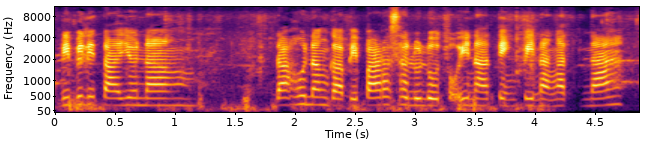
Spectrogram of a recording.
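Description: A woman's voice: a little high, little pitch movement, moderate pace, background noise. A middle-aged woman narrating a casual walking vlog outdoors in a farm field, talking politely and chattily with frequent fillers into a phone on a selfie stick. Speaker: vlogger.

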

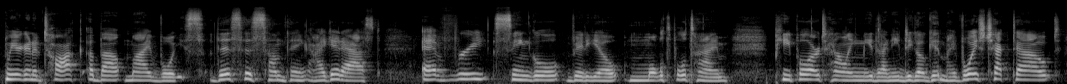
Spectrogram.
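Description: Raspy-voiced woman chatting casually. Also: medium pitch, moderate pace. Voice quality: raspy, crackly voice. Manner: chatty, rambling, with frequent fillers and laughs. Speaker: homemaking vlogger. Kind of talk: casual voice-over chat.

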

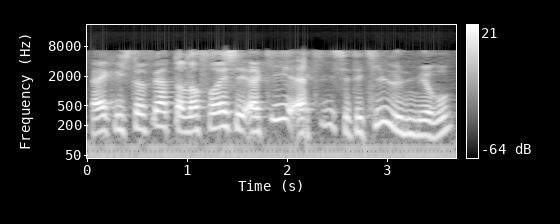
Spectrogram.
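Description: A man's voice: on the high side, expressive, normal speed, mellow, husky. A man making casual, slangy prank-call banter on a live stream, with a cheeky manner. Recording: dull lo-fi live stream audio.

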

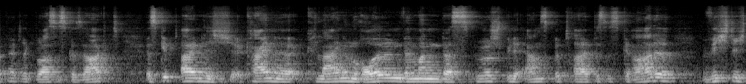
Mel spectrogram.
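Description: Man giving a speech in an echoey room. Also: mid-range voice. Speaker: producer, director and author accepting an award on behalf of an actor. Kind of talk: acceptance speech. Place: small indoor event stage at a lectern. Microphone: far camera in the audience. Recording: echoey stage room, distant camera, faint hiss.

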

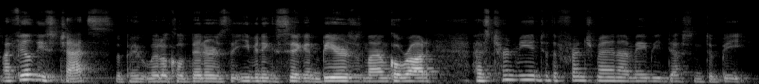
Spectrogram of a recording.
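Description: A man in his twenties delivers an improvised spoken-word monologue, intense and searching, his fairly high voice rising into emphatic bursts. He sits close to a laptop mic in a small bedroom. An acoustic guitar strums underneath. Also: fairly quick. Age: 20s.

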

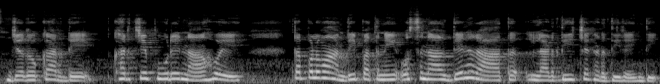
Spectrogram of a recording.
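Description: A woman reading out a moral folk tale as a storyteller, in a steady, even manner. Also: a little high, normal speed, slight background noise.

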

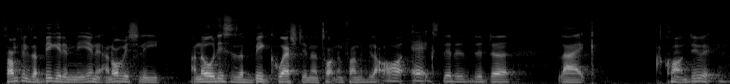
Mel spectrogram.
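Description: A man's voice: mid-range voice, quick pace. A man in his thirties with a London accent, chatting casually and laughing, full of street slang and tag questions. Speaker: guest pundit. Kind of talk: casual banter. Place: football-themed studio.

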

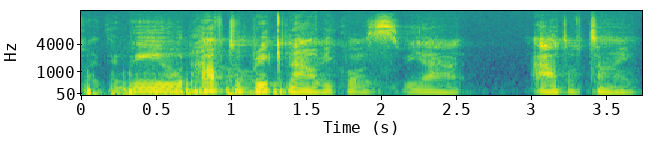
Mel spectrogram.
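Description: Man speaking fast, heard from afar. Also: lowish voice, fairly even intonation. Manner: quick, hurried wrap-up. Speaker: session chair. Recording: distant mic with faint noise.

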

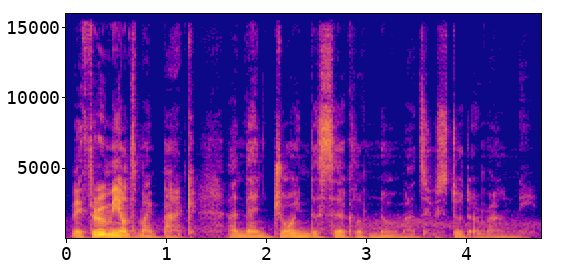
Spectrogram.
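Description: Male fantasy tavern keeper, acted by a man, deep, heavily breathy and husky, measured storytelling, rambling asides, worldly. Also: a little mellow. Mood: grave, wry. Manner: measured, dramatic pauses, conversational asides. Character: worldly, rambling tavern keeper recounting his past adventures.

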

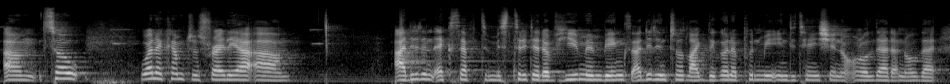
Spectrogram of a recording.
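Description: A young woman from Somalia reads her own poetry aloud, her English shaped by her native Somali. She speaks in an earnest, measured way into a handheld microphone on a small theatre stage. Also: mid-range voice, fairly even intonation, a bit bright, a little hiss or hum. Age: young adult. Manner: earnest, measured, reading from paper. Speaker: poet. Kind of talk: spoken word poetry reading. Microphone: handheld mic.

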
